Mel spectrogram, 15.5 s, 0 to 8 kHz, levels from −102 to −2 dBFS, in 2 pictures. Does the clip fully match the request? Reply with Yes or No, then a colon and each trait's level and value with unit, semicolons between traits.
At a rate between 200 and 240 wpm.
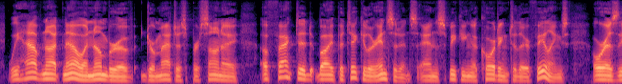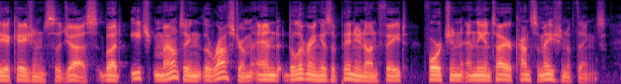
No: average, 160 wpm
